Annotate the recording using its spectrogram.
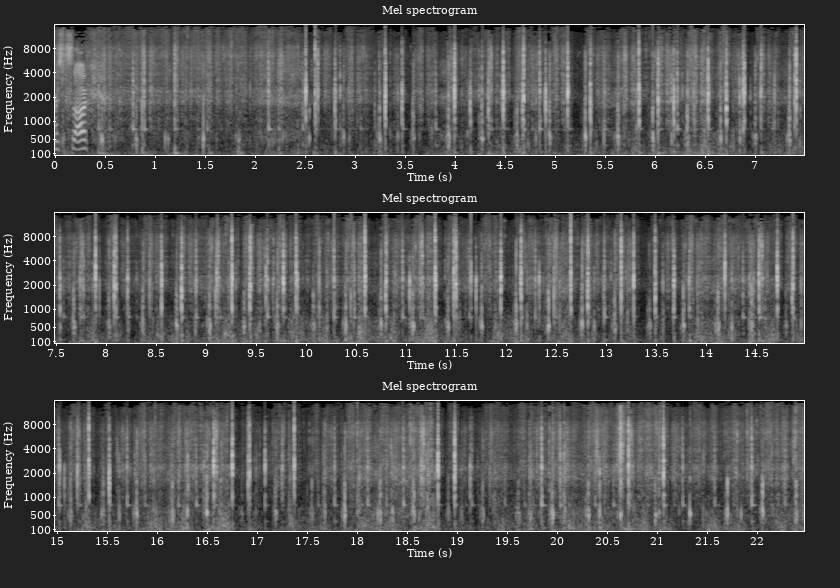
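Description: Footsteps scuff steadily along a paved road.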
